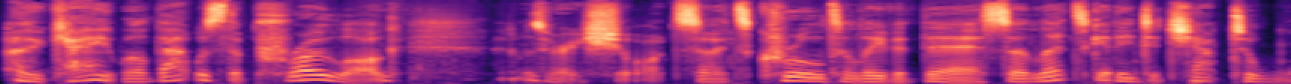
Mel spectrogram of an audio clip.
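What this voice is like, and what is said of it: Usual voice. Nothing is said of it.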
